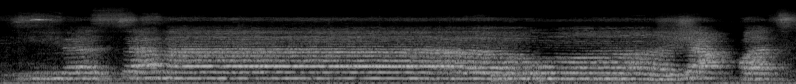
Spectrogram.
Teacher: U-nya kan kalian memonyongkan bibir karena kan hamzah yang berharokat juma. Tapi itu kan bertemu dengan nun sukun kemudian huruf shin.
